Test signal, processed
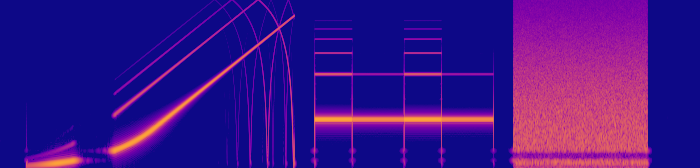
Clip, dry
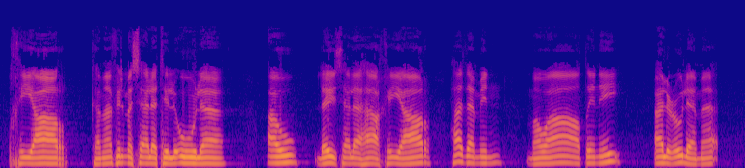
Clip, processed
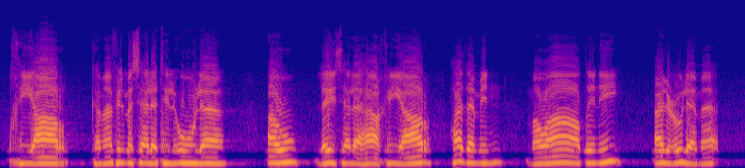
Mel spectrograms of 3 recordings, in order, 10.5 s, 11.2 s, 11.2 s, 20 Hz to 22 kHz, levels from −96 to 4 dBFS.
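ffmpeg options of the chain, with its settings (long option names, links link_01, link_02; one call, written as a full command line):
ffmpeg -i in.wav -filter_complex "[0:a]afftfilt=real='re*(1-between(b*sr/4096,210,440))':imag='im*(1-between(b*sr/4096,210,440))':win_size=4096:overlap=0.75,asplit=2[link_01][link_02];[link_02]highpass=frequency=720:poles=1,volume=16dB,asoftclip=type=tanh:threshold=-14.5dB[link_03];[link_01][link_03]amix=inputs=2:normalize=0,lowpass=frequency=1400:poles=1,volume=-6dB,lowshelf=frequency=110:width_type=q:width=3:gain=-8,volume=2.5dB" out.wav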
